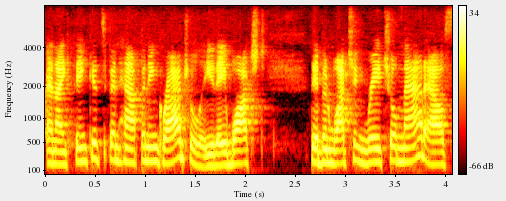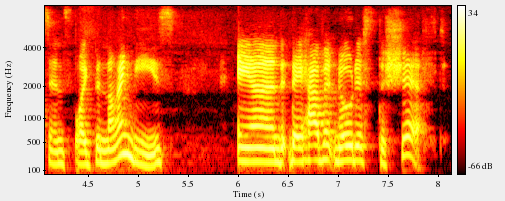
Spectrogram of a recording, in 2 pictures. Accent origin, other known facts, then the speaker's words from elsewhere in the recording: North Miami, Florida, United States; I'm a native Floridian. I was born in North Miami, Florida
